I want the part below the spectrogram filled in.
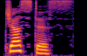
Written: justise

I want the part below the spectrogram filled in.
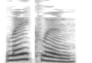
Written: Lakelynn

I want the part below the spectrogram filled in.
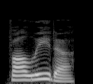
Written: valida

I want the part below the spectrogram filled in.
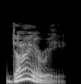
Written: diary

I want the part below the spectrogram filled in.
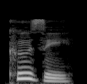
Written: kuzih

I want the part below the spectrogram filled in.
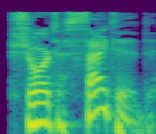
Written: shortsighted

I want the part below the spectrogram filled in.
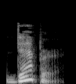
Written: dapper

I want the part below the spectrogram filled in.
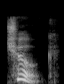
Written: choke

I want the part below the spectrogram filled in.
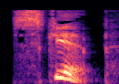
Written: skip

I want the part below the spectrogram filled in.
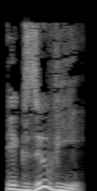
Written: exuviae

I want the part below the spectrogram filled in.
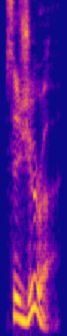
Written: caesura

